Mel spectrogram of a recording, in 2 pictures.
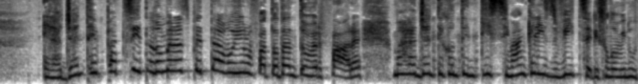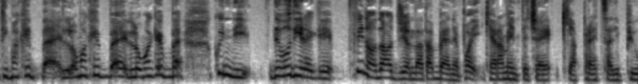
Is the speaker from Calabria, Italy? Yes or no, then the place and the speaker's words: no; Naples, Campania, Italy; perché è bellissimo, per me da napoletana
